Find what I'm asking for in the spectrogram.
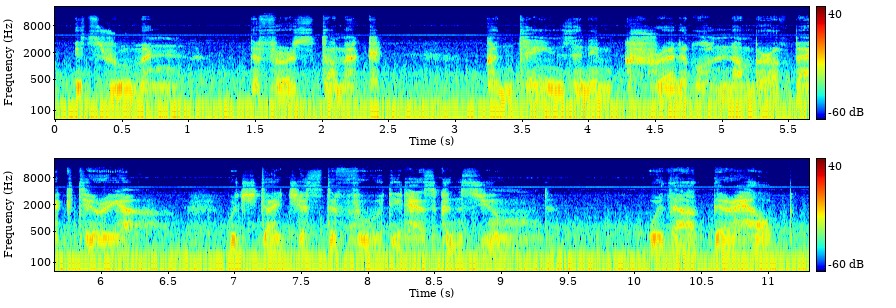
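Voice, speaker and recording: Over loud background noise, a man whispers in a put-on character voice at a fairly slow pace. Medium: machinima. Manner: formal, deliberate, professorial.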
